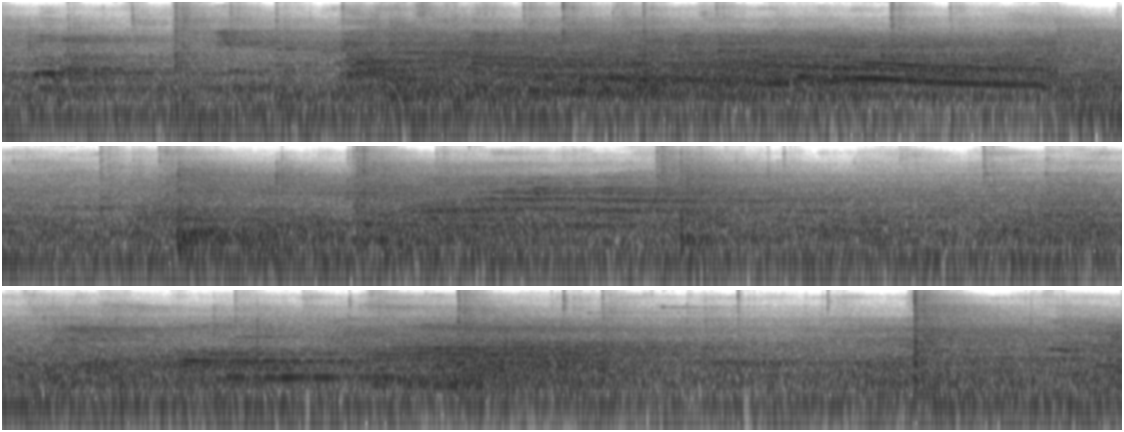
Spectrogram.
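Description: Badminton rackets hitting a shuttlecock during a doubles rally, sharp pops at uneven intervals. Voices talk and call out, with the reverberation of a large sports hall.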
